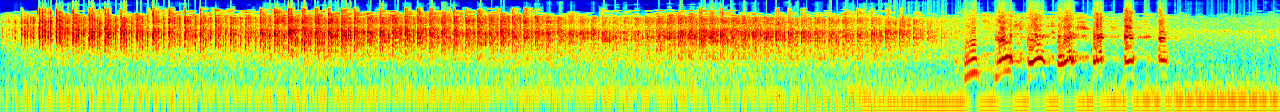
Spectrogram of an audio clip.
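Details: Newer Lexus SUV recorded from a following car with phone out the window, pulling away: harsh raspy roar swelling with revs; observer suspects blown exhaust manifold gaskets, not confirmed.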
